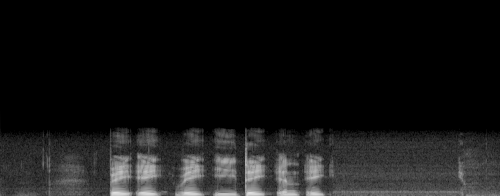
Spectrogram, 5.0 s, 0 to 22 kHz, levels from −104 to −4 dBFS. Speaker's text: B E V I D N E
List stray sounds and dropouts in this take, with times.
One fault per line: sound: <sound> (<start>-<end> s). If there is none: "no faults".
no faults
